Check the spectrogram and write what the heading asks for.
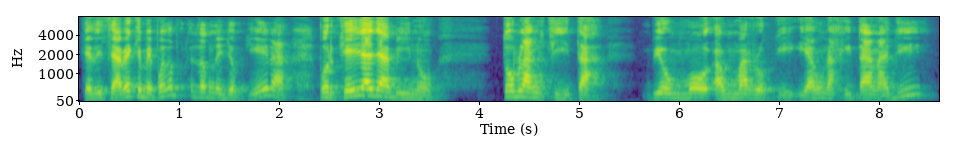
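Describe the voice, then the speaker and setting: A middle-aged woman speaking as a guest in a round-table radio conversation. She tells her story lively, slipping into the voices of the people she quotes. Her talk rambles, with restarts and repeated words for emphasis. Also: low voice, moderate pace. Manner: lively storyteller who acts out quoted dialogue.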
